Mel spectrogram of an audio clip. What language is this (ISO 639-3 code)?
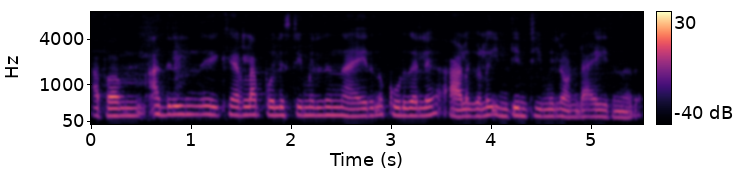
mal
